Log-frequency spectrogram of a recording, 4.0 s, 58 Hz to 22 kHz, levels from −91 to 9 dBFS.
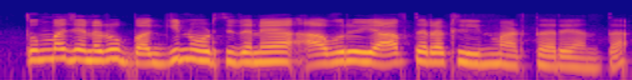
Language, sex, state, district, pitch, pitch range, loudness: Kannada, female, Karnataka, Bellary, 230 Hz, 200-255 Hz, -17 LUFS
